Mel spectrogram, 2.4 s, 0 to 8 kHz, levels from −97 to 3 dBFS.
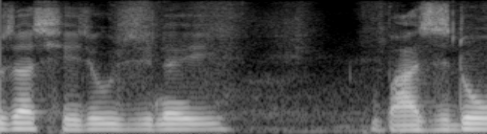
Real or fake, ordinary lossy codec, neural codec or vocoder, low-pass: real; none; none; none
